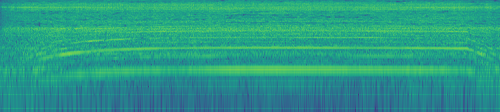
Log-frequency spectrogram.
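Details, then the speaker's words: Hero Splendor Plus, ignition on, neutral light lit, self-start pressed: starter motor whines up and spins down with no cranking beats. Suspected flywheel not turning. Not the usual one-way clutch failure, whose sound differs. Starter spins without cranking engine. "इसका जो self motor तो घूम रही है, लेकिन जो इसका fly wheel है शायद वो नहीं घूम रहा।"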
